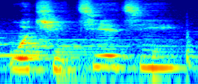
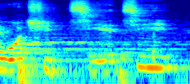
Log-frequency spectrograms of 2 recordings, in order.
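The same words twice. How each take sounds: First: The syllable jie is said without a rising tone. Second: The syllable jie is said with a rising tone. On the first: I'm going to catch the plane. The speaker calls it right. "you need to say 我去接机" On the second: I'm going to hijack the plane. The speaker calls it wrong. "you mix up the tone and you say the second tone instead"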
